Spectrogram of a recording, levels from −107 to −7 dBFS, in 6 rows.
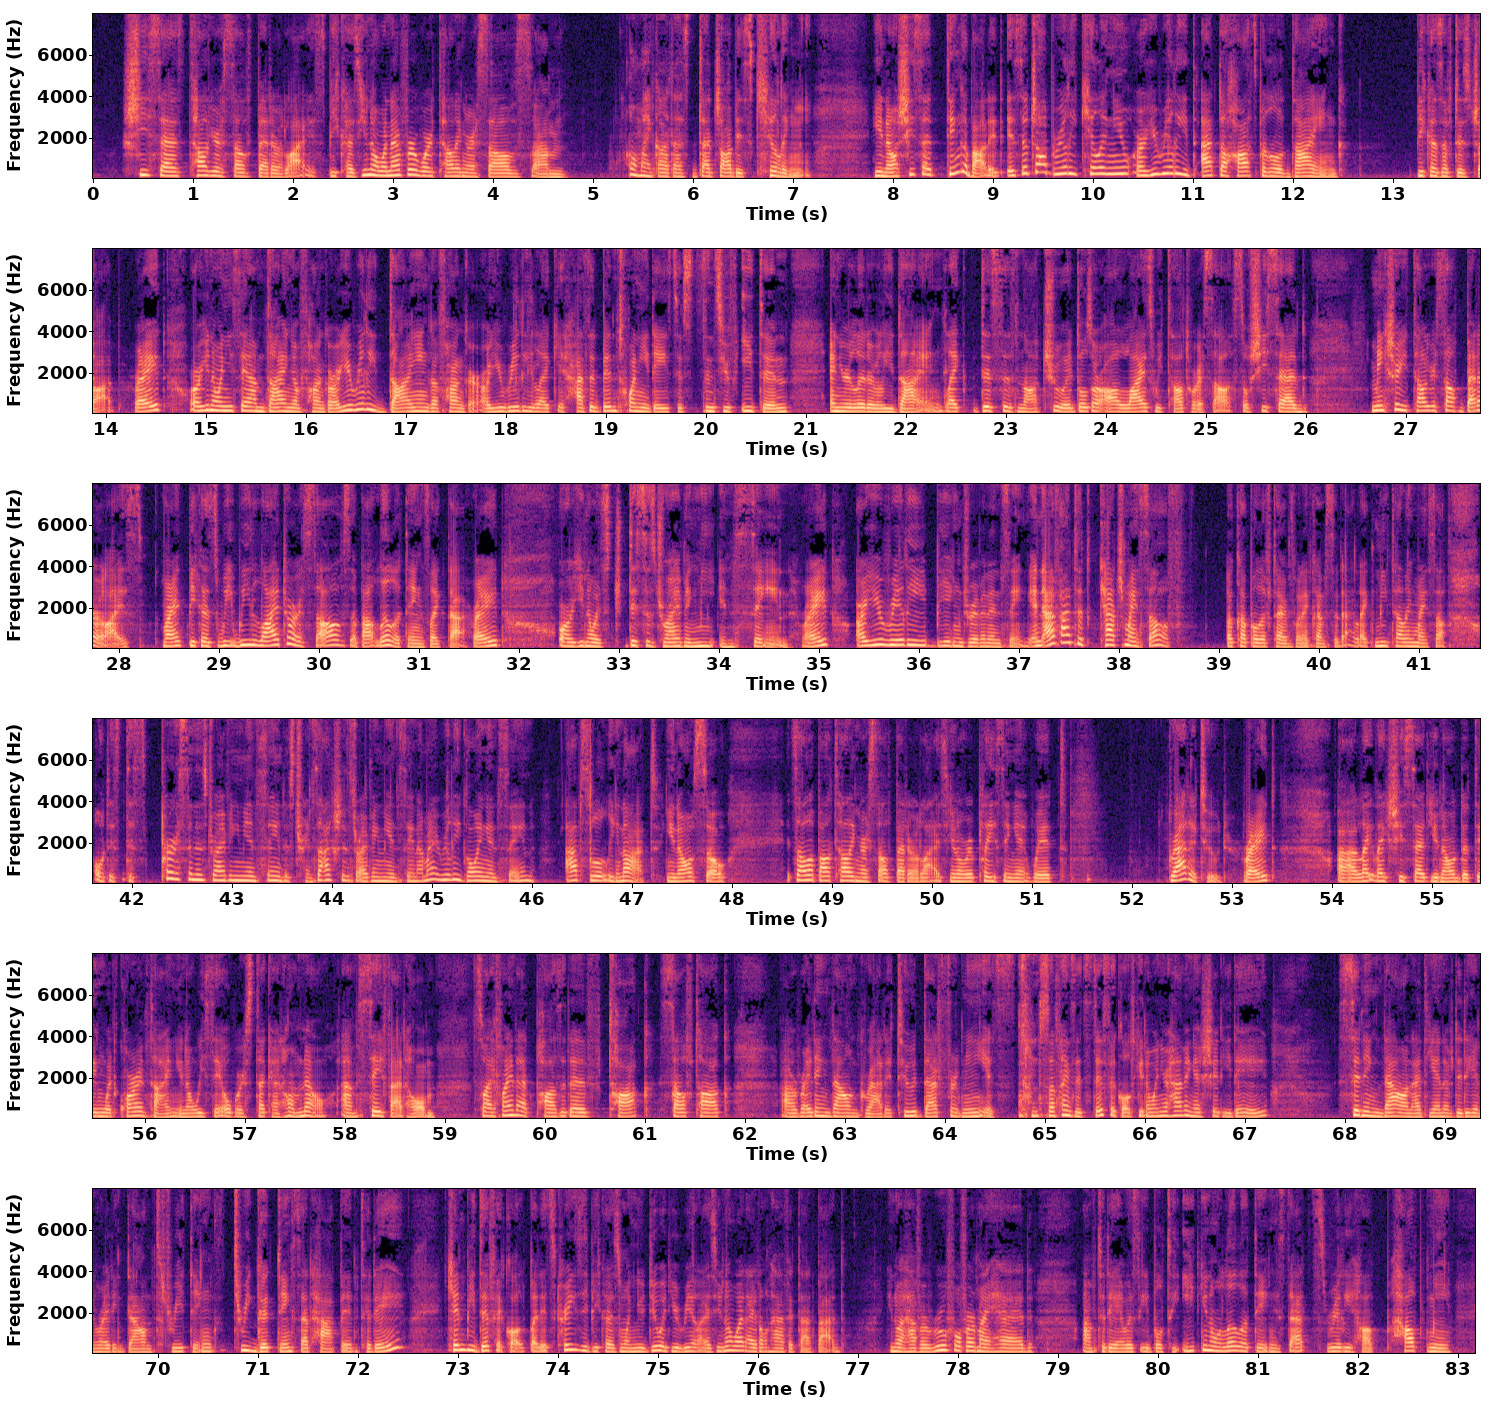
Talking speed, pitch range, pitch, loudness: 225 wpm, 170-215 Hz, 185 Hz, -20 LUFS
